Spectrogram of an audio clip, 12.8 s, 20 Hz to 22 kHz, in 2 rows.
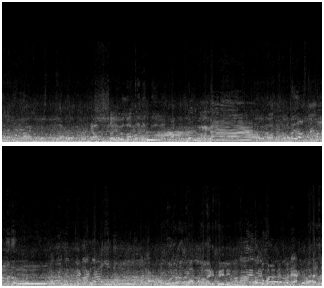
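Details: Sahiwal bulls at a cattle market in Narsingdi, Bangladesh, on 5 July 2024: a drawn-out, rising-then-falling bovine moo near the middle, surrounded by steady crowd chatter and talking voices throughout.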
